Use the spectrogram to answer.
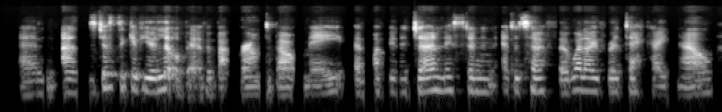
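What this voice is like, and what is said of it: British London accent. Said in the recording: “as you can probably tell by my accent, I'm not based in the US ... I'm actually based in the UK. I'm from London”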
